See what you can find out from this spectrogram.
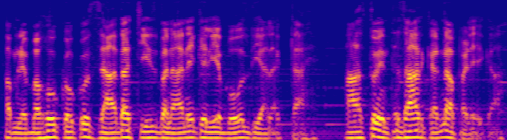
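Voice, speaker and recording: A man voices an older father-in-law in a cartoon moral story. His voice sits on the low side, speaking as the family elder. Soft music plays behind him. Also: steady tone, normal speed, lightly acted. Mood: mildly concerned. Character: older father-in-law, fond of home food. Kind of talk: scripted Hindi moral-story cartoon acting.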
